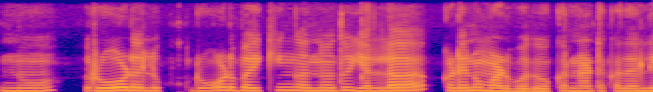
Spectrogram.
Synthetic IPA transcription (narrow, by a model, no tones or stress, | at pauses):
inːu | ɾoːɽɐlːu | ɾoːɖbɐjkiŋɡɐnːo̞ːd̪uɛlːɐkɐɽe̞nuːmaːɽbo̞ːd̪ukɐɾnaːʈɐkɐd̪ɐlːi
